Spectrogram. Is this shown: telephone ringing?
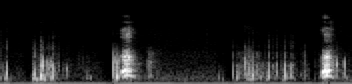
no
